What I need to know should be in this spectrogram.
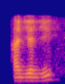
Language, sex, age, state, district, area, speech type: Dogri, male, 18-30, Jammu and Kashmir, Samba, urban, conversation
